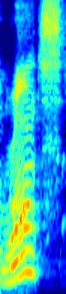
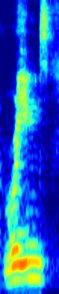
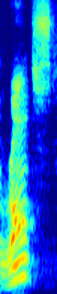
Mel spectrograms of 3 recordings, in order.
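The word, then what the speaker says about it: Reims: If you look at the if you look on a French map, you see the town of Reams. It's actually not pronounced Re, it's pronounced Rance.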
